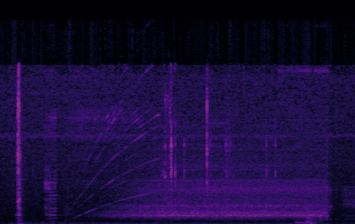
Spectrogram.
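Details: Healthy hard drive spin-up: a click, then a smooth whine rising in pitch and settling into a steady hum, shown as reference against a failing laptop drive with suspected stuck heads.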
